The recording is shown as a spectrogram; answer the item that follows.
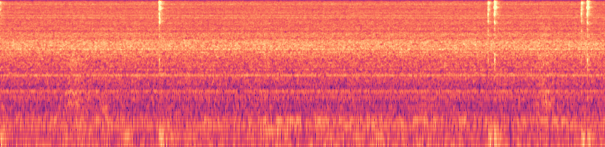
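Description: Near silence: room tone with a few faint clicks, one about two seconds in and two more near the end.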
